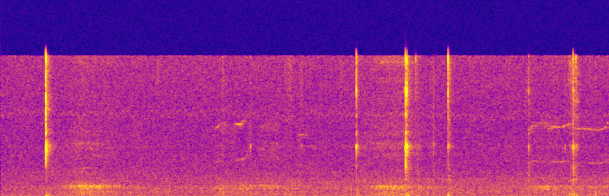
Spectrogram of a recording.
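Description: Near silence broken by about five faint, sharp clicks, the clearest about half a second in and another about four seconds in: small hobby tools being picked up and set down on a workbench.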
